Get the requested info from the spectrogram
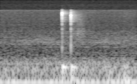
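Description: A computer mouse clicking twice in quick succession about a second in, otherwise near silence with faint room tone.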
